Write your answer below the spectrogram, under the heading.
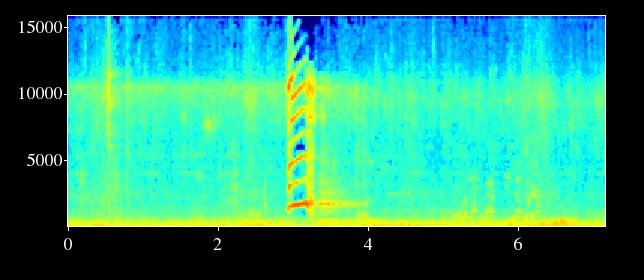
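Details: At a zoo, a female deer gives one sharp, piercing squeal lasting under half a second while a male deer is being fed; quiet chatter and low rumble around it.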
